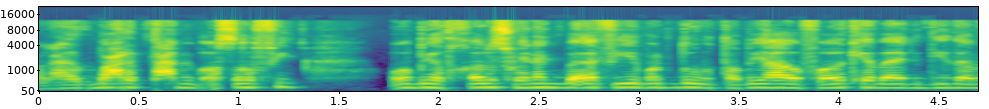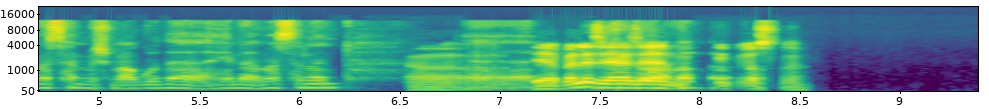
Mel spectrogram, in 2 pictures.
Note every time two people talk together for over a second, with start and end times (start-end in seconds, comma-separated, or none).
6.9-8.3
